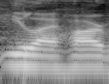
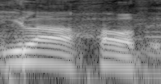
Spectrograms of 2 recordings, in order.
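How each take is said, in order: First: It is said in a plain accent. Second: It is said in a southern accent.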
